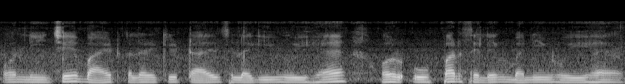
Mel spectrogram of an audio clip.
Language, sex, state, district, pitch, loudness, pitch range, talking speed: Hindi, female, Madhya Pradesh, Katni, 110 Hz, -18 LUFS, 105-110 Hz, 145 wpm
